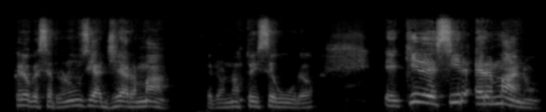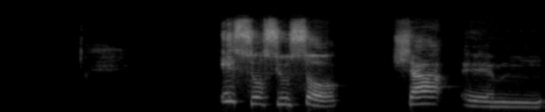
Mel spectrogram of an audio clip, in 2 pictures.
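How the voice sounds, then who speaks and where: A man's voice: fairly high pitch, a little mellow. A man with a Rioplatense Spanish accent giving a university lecture, explaining patiently and checking often that his listeners follow. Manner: explanatory, checks understanding with frequent rhetorical tags; unhurried, with hesitant fillers and restarts.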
